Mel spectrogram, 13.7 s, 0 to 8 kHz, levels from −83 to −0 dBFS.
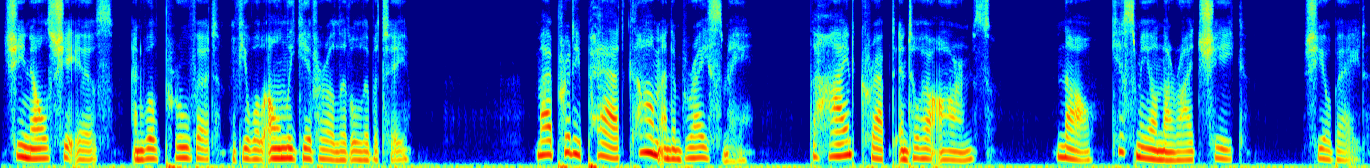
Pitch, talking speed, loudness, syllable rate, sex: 180 Hz, 170 wpm, -18 LUFS, 4.8 syllables/s, female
